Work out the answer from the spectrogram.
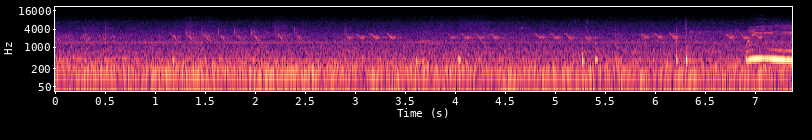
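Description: A songbird singing quick groups of short chirps, repeated every second or so, over a steady faint hum. Near the end a high voice calls out, drawn out and sliding in pitch.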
